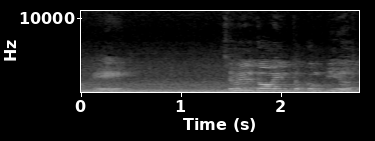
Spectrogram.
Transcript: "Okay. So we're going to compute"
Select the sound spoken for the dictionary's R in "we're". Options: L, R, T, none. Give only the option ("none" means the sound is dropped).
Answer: L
